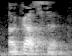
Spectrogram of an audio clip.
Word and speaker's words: Augustine: And then we're going to go back and talk again about another familiar church father, Augustine. Pronounced Augustine, if you will recall.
